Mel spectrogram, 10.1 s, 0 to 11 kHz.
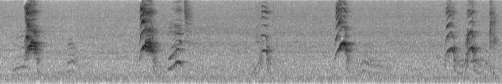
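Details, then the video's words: Four-week-old puppies from Skittles' litter giving sharp, high squealing yelps in scattered bursts, about six over ten seconds, with a person talking softly to them between cries. "Skittles pups 4 weeks old"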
